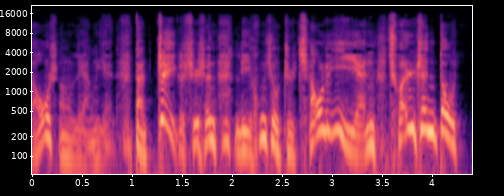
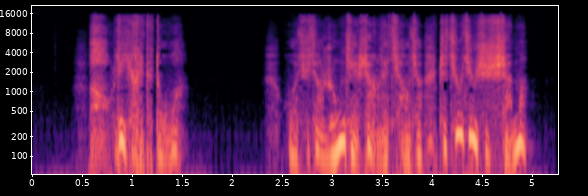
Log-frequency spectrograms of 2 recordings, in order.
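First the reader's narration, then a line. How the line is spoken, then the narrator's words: Trembling voice. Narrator (Chinese): 李红秀颤声说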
